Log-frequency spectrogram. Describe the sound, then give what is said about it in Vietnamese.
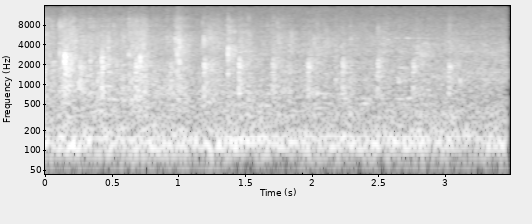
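A steady round of applause from an audience at a Buddhist school event in Bà Rịa–Vũng Tàu province, Vietnam, honouring a donation of health insurance to monks and nuns. Many hands clap in a dense, crackling patter that holds for several seconds and eases slightly toward the end, with no voices. “Xin cho một tràng vỗ tay thật lớn để tán dương.”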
